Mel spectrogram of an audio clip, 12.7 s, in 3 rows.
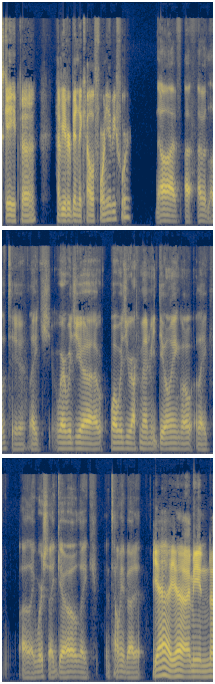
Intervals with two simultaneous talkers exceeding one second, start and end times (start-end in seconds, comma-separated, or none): none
